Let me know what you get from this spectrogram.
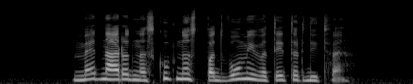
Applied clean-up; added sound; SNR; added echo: none; none; none; none.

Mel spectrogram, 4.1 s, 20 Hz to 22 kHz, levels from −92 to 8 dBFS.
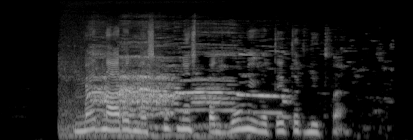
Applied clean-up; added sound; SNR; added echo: classical method Wiener filter.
